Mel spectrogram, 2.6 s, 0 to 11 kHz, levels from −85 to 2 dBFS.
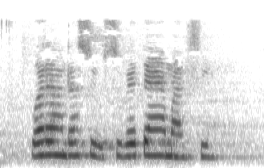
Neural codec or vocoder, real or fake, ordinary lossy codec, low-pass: none; real; MP3, 32 kbps; 7.2 kHz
